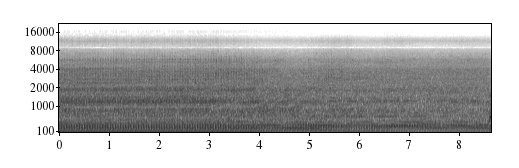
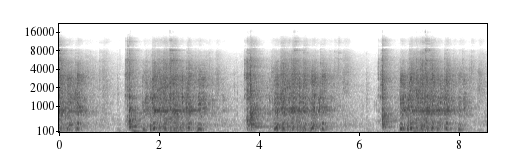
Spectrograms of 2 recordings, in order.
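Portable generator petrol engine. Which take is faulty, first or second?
second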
